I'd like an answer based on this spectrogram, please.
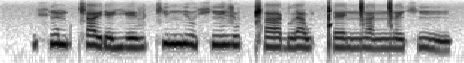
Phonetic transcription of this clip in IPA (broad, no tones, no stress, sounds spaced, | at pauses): ç õ b c a ɪ̯ ɾ e j e v c i ŋ i ʊ̯ ç ĩ z u ǁ a ɡ l a w ǃ ɛ ŋ͡ǀ a ŋ͡ǀ ɛ̃ ç ĩ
